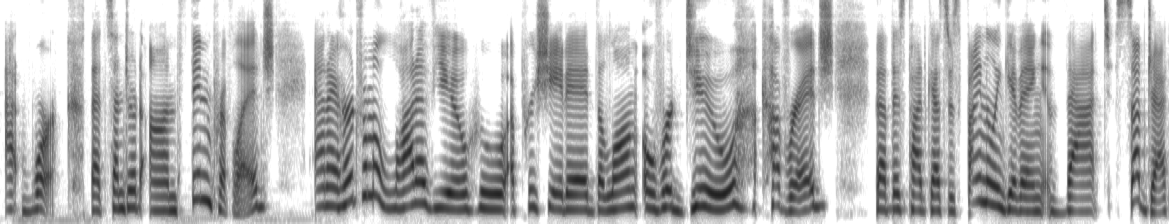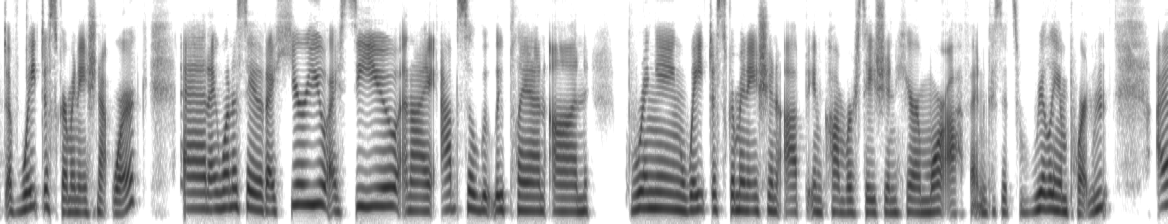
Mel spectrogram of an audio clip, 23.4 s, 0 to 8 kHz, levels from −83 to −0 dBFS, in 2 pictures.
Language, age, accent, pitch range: English, 20-39, American, 180-235 Hz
